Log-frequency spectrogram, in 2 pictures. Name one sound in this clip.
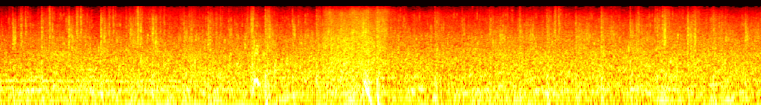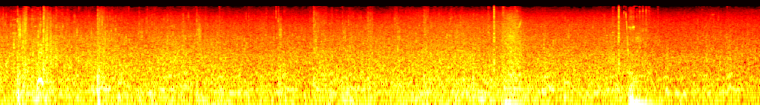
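Footsteps crunch on gravel and rock.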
